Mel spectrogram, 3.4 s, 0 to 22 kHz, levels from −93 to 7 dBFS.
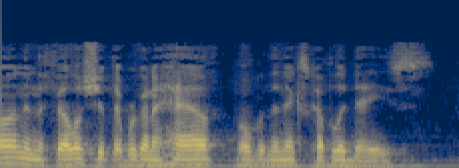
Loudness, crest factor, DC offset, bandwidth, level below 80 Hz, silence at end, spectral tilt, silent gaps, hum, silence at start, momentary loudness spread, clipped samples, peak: -20 LUFS; 16 dB; under 0.1%; 8 kHz; -34 dBFS; 0.3 s; -6 dB/octave; none; none; 0 s; 10 LU; under 0.1%; -4 dBFS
